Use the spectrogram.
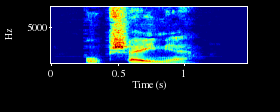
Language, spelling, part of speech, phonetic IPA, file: Polish, uprzejmie, adverb, [uˈpʃɛjmʲjɛ], Pl-uprzejmie.ogg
